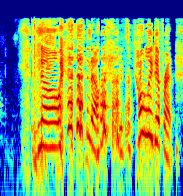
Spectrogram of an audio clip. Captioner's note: laughs; laughing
